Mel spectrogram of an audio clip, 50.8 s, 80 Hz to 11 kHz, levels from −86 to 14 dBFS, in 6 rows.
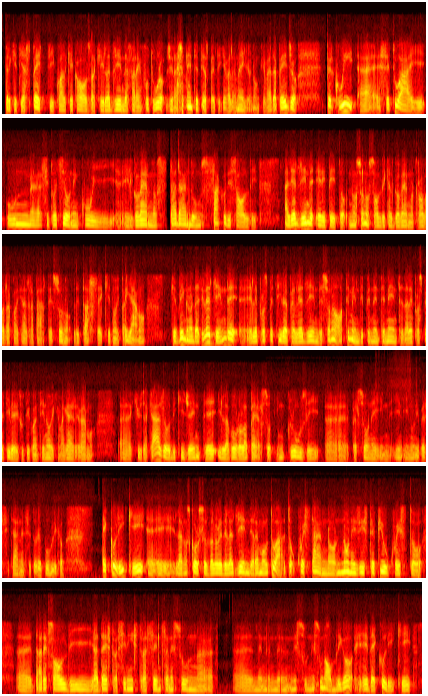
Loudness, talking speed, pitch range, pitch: -19 LUFS, 165 wpm, 90-105 Hz, 95 Hz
